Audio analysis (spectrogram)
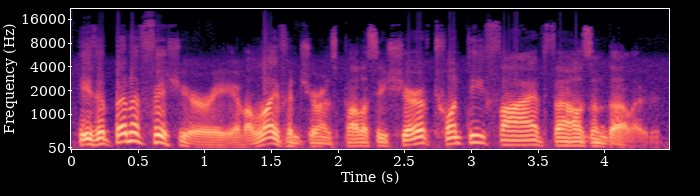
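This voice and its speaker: An actor playing a wisecracking freelance insurance investigator, narrating in a dry, wry first-person voice in a 1950s radio drama. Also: male voice, on the low side, huge pitch swings, a little fast, heavily acted. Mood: probing. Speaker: narrator and lead detective. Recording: dull lo-fi old radio recording with music.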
